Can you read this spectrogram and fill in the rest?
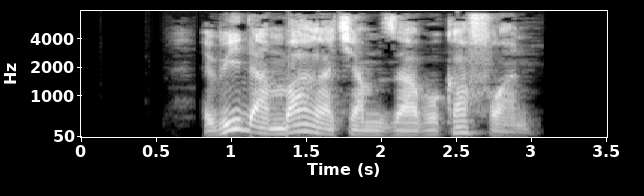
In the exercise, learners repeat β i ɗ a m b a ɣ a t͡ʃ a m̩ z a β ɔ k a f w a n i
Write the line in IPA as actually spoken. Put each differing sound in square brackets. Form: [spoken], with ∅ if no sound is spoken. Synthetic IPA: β i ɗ a m b a ɣ a t͡ʃ a m̩ z a β ɔ k a f w a n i

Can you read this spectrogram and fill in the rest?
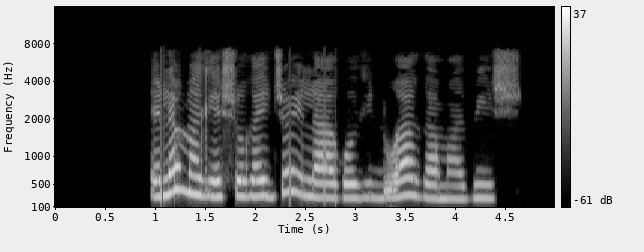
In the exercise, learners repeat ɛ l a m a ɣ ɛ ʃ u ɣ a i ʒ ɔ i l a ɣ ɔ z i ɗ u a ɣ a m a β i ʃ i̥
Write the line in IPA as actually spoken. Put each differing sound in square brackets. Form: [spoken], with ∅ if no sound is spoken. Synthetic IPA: ɛ l a m a ɣ ɛ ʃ [ɔ] ɣ a i [d͡ʒ] ɔ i l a ɣ ɔ [ɣ] i ɗ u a ɣ a m a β i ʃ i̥

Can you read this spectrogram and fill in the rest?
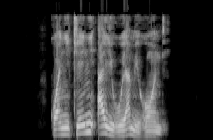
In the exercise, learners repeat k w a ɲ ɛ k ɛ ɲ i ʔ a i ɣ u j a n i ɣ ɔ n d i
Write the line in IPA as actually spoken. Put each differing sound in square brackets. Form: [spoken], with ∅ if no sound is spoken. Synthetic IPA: k w a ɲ [i] k ɛ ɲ i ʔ a i ɣ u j a [m] i ɣ ɔ n d i

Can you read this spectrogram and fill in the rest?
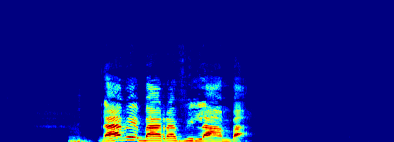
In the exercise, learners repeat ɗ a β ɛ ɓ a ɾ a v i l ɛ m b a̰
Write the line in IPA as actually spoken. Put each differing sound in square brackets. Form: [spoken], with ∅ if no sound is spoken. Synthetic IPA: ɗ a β ɛ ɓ a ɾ a v i l [a] m b a̰

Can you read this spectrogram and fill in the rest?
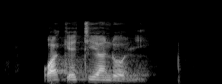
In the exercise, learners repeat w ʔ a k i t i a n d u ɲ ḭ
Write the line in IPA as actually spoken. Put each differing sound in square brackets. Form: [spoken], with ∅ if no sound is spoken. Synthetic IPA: w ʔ a k [ɛ] t i a n d [ɔ] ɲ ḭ

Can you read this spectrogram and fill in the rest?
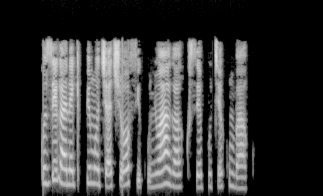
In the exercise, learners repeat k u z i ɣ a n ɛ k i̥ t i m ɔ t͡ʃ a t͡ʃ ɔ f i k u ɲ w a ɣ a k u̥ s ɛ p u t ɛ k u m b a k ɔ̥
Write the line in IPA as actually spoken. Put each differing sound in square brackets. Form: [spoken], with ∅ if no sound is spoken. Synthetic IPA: k u z i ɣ a n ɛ k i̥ [p] i m ɔ t͡ʃ a t͡ʃ ɔ f i k u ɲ w a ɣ a k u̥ s ɛ p u t ɛ k u m b a k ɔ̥

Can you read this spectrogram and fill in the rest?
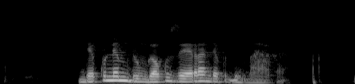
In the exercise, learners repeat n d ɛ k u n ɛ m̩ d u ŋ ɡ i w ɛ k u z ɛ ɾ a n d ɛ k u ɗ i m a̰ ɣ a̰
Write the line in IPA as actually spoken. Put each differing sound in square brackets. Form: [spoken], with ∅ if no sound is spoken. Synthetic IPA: n d ɛ k u n ɛ m̩ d u ŋ ɡ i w [a] k u z ɛ ɾ a n d ɛ k u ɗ i m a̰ ɣ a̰

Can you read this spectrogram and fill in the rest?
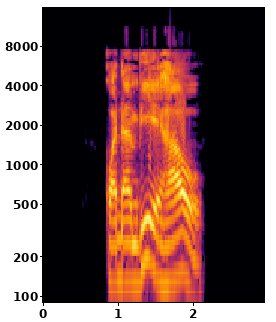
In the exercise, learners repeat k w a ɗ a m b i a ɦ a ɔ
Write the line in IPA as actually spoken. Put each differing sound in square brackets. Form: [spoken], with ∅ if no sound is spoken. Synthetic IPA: k w a ɗ a m b i [ɛ] ɦ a ɔ

